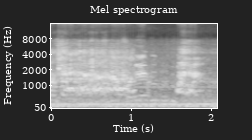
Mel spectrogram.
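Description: Wordless vocal sounds from men on a live video call, warbling at first and then in short bursts, over a steady low hum.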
